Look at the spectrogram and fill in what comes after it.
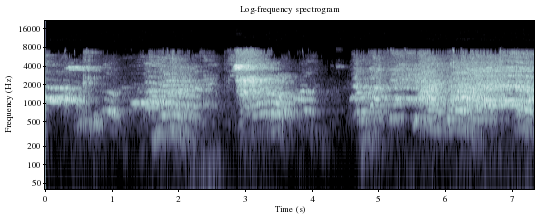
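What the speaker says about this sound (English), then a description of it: "The crowd is loving it." Crowd noise at a girls' basketball game between the Lady Braves and Lady Panthers, loud and sustained with cheering swells, broken by brief dips and overlapped by a commentator talking throughout.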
